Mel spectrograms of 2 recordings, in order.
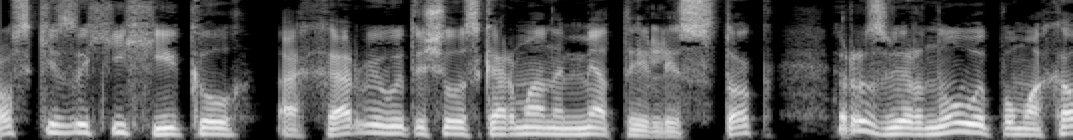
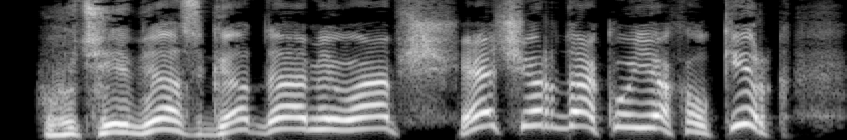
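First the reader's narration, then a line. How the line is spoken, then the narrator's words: Furious yelling. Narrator (Russian): вне себя завопил Браун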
